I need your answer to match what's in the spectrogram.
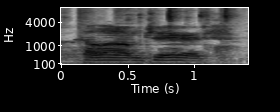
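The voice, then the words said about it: Flat monotone voice. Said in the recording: “Don't be so monotone, please. ... That's my voice.”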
